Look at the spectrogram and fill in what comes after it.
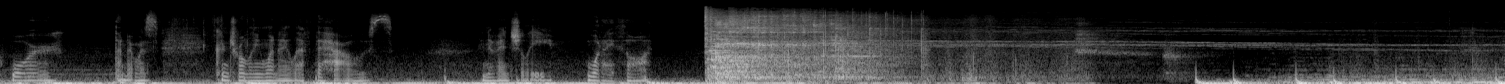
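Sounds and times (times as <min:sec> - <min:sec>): pulsing low thumps: 0:00.0 - 0:07.1, 0:12.0 - 0:15.0.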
